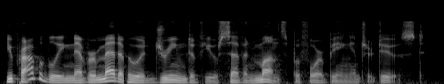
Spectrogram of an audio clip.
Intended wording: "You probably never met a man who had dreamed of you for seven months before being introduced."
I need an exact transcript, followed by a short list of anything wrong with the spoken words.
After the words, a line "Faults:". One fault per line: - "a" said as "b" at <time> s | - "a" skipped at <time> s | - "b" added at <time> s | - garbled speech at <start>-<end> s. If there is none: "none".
"You probably never met a who had dreamed of you seven months before being introduced."
Faults:
- "man" skipped at 1.3 s
- "for" skipped at 2.2 s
